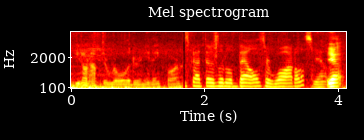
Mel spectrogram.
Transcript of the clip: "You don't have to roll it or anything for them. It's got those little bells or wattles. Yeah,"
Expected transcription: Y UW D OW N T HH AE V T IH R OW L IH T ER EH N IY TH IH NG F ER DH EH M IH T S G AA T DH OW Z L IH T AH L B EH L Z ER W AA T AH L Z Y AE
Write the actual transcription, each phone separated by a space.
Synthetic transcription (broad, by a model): Y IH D OW N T HH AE F T IH R OW L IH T ER EH N IY TH IH NG F ER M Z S G AA T DH OW Z L IH T L B EH L Z ER W AA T L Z Y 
